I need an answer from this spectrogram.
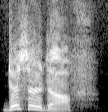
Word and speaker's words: Düsseldorf: The letter U with two dots over it is pronounced Ü. Düs. This sound does not exist in English. The way to learn to say it is to pretend there was an I and not an ü.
